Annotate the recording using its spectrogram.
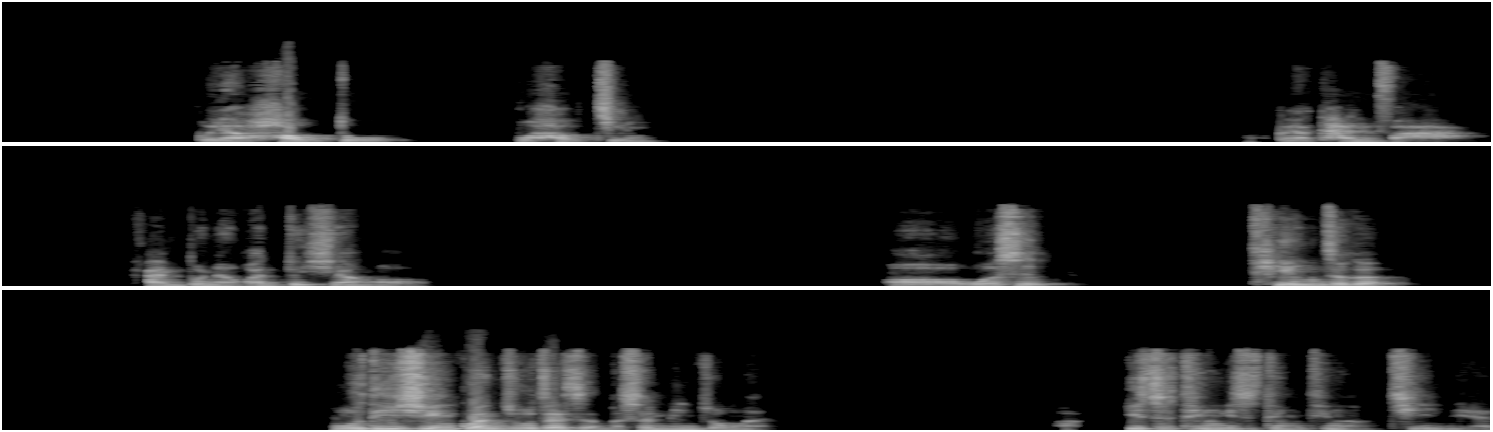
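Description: An older man speaks calmly and with emphasis, close to a microphone, in short phrases with pauses.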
